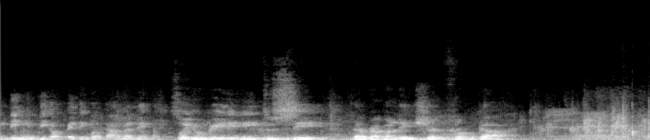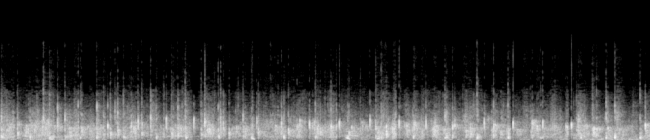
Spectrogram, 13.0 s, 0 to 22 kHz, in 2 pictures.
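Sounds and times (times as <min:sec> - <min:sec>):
audience clapping: 0:05.3 - 0:13.0.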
